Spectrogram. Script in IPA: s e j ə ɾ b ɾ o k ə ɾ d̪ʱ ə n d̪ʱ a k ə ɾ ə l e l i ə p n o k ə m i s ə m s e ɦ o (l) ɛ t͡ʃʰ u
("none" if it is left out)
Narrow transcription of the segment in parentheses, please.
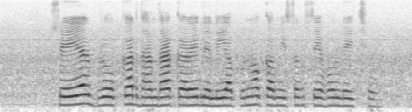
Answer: l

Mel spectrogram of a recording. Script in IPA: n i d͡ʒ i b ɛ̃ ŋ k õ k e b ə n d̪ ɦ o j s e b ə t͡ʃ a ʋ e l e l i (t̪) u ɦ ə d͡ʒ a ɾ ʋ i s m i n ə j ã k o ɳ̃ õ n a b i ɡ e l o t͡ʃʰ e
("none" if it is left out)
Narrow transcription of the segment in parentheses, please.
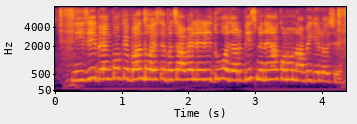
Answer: d̪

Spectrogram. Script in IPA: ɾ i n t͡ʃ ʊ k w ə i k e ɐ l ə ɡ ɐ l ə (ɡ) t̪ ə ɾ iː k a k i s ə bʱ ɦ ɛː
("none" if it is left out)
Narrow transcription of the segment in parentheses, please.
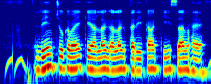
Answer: ɡ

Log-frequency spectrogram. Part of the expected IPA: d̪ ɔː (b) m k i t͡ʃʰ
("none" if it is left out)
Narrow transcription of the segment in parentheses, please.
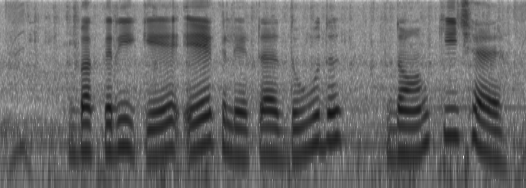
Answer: none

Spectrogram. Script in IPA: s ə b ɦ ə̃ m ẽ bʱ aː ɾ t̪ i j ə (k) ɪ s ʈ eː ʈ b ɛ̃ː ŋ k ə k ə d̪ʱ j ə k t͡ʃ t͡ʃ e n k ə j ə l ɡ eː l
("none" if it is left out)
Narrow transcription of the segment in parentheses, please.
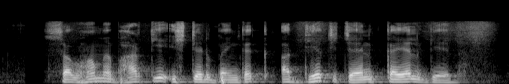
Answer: ʔ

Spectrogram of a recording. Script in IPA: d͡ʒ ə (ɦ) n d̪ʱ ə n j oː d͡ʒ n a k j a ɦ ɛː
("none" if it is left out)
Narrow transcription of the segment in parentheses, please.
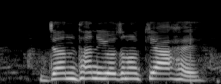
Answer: none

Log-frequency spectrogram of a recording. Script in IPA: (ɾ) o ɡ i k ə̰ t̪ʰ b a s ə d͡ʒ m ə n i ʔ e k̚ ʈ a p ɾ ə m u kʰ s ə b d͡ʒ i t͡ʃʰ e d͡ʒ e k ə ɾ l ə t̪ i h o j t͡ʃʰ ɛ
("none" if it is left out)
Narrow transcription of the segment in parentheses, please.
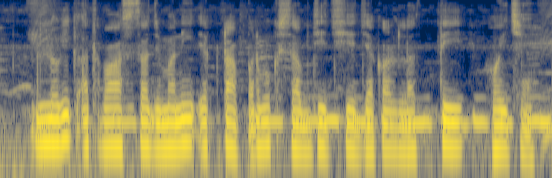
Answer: l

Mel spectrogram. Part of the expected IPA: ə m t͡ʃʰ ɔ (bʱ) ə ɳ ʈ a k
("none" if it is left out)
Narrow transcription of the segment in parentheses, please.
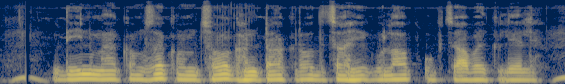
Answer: ɡʱ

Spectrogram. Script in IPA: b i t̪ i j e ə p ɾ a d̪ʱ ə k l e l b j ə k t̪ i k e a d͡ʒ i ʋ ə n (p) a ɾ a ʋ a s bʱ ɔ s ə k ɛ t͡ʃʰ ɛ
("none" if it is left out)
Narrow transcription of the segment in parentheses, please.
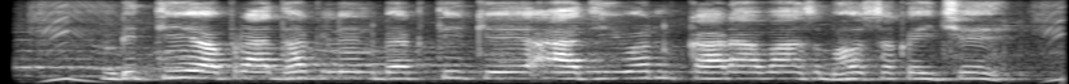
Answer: k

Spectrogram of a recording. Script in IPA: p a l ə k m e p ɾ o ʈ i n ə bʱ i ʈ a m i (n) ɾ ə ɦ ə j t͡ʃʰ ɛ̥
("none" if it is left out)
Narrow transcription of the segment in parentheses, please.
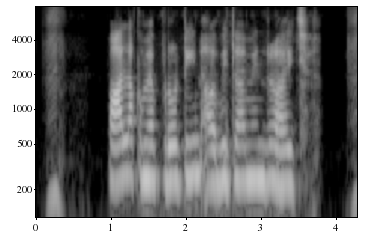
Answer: n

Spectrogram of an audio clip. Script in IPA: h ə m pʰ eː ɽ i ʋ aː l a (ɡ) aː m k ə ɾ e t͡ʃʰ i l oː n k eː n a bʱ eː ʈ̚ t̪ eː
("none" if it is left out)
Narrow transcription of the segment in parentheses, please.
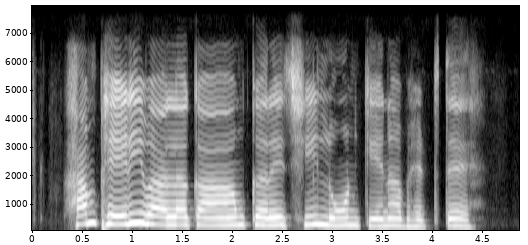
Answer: k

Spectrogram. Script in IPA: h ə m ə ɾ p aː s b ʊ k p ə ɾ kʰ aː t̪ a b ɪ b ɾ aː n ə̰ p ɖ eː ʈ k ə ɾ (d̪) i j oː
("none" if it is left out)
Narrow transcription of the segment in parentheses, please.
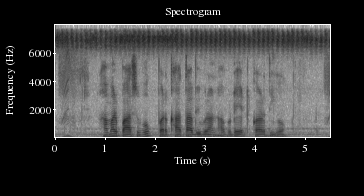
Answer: d̪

